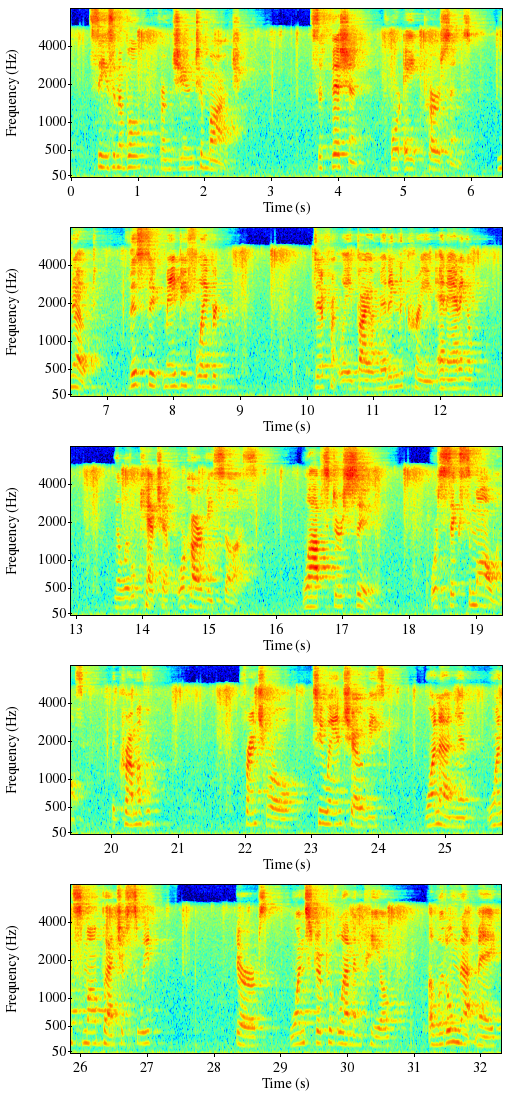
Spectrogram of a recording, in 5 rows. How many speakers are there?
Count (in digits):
1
